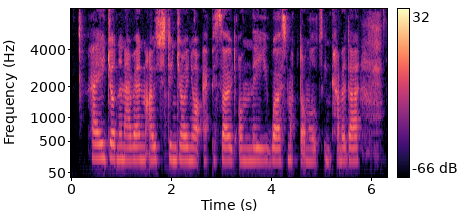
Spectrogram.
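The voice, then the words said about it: British accent. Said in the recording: “I'm guessing UK... She has an amazing accent”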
